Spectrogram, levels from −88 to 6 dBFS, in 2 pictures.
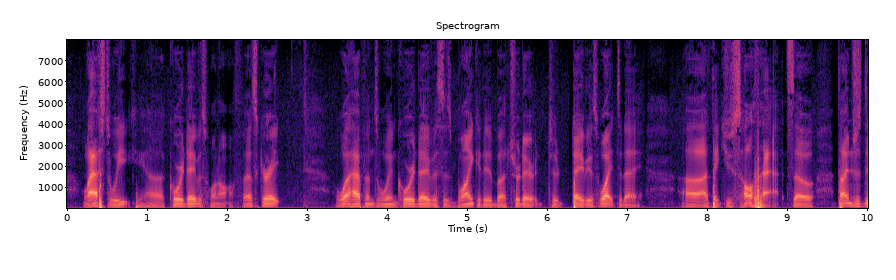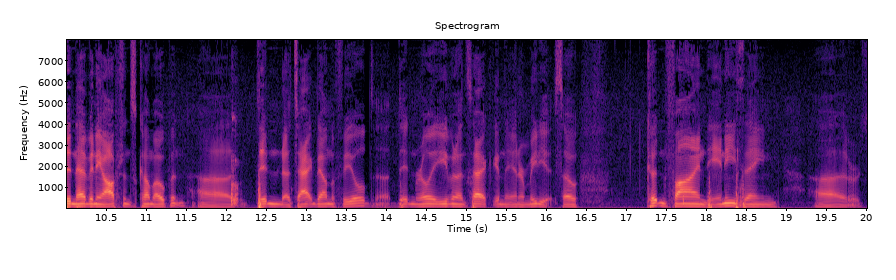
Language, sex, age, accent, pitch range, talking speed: English, male, 20-39, American, 90-110 Hz, 170 wpm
